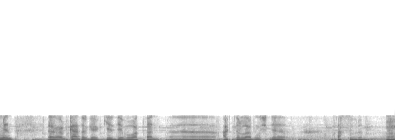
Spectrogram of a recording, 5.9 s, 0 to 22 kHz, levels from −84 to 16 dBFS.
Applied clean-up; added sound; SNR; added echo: none; none; none; none.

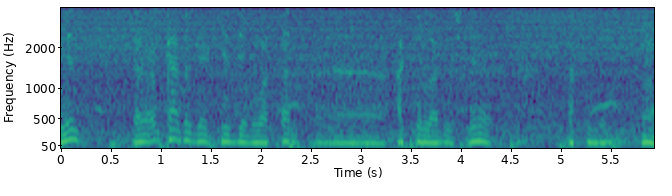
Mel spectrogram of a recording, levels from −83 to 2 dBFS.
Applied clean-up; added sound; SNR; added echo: none; Fire; 8 dB; none.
